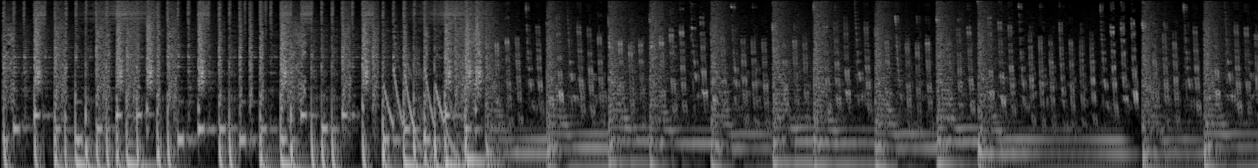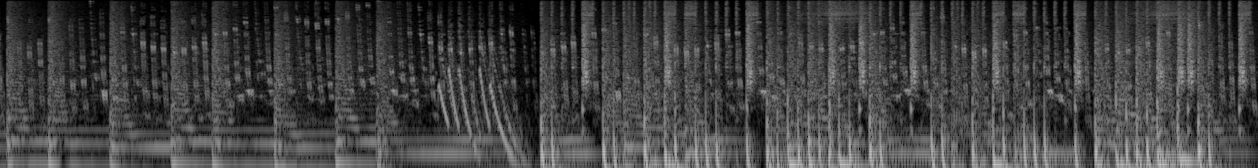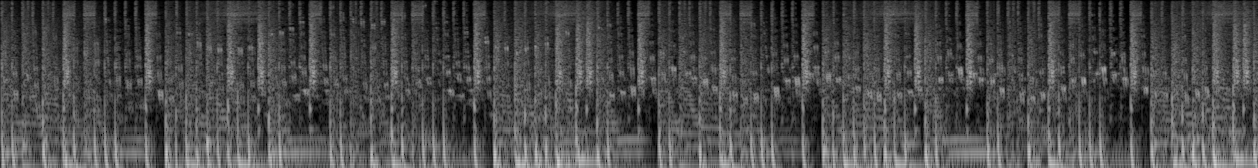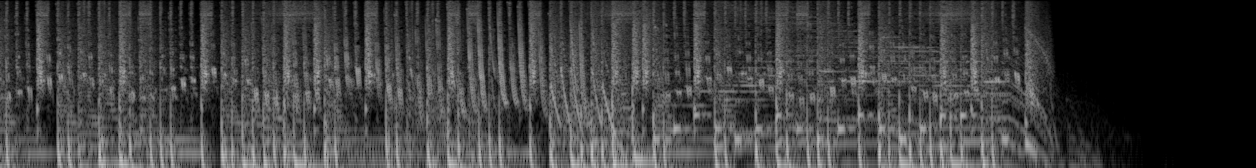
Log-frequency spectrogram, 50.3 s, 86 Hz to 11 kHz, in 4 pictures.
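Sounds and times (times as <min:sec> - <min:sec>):
deep bass instrument: 0:00.0 - 0:49.0.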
